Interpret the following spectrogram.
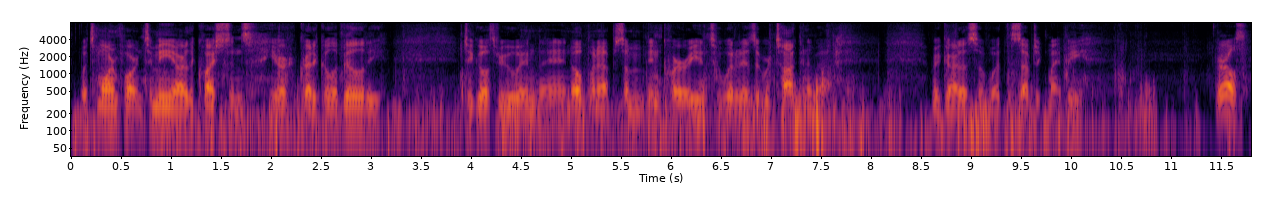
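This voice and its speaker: A slightly winded man explains his course to students in an easygoing way, dotting his talk with ums and uhs. He records himself on a phone outdoors, with clear city traffic noise behind him. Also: mid-range voice, brisk. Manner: relaxed and conversational, with many filler ums and uhs. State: slightly out of breath. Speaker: online course instructor.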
